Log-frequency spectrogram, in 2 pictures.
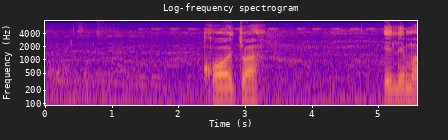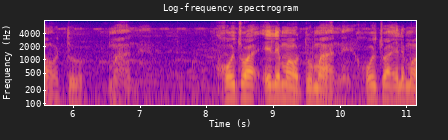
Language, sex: Southern Sotho, male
